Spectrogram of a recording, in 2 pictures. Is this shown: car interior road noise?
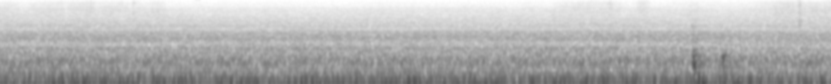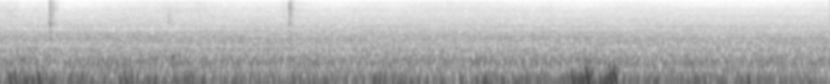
yes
